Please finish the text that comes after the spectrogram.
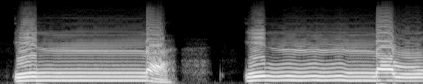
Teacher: Maka di sini kita masuk kepada ahkamul lamat, hukum-hukum berkenaan dengan huruf lam, yaitu hukum lam atau lam itu ada dua, lam tebal dan lam tipis. Nah, di sini kita membaca dengan lam tebal pada lafal Allah · Maka in maka n ditahan sepanjang dua harakat tidak langsung dibaca innallaha tapi ditahan dulu sepanjang dua harakat untuk menyempurnakan bacaan gunahnya. · Pada lafal innallaha di sini ada bacaan kita namakan dengan bacaan gunah pada lafal nun yang berharakat tasydid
